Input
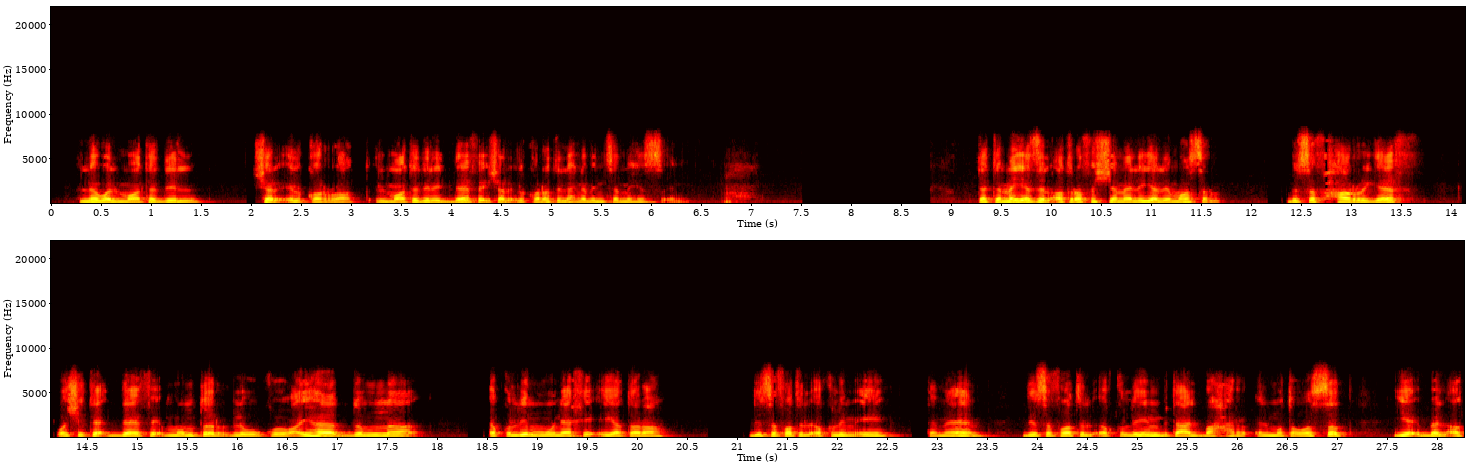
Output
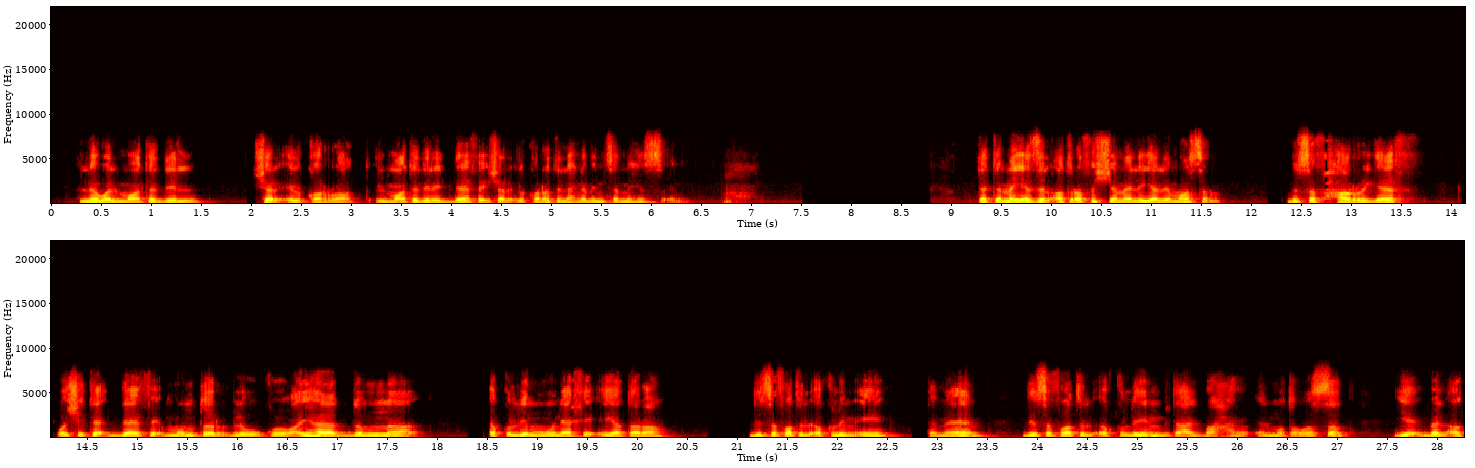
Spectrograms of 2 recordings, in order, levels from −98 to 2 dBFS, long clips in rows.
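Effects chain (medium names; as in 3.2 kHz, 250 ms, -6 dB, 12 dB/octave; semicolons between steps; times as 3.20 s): 25.09–27.87 s: detune thickener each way 56 cents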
